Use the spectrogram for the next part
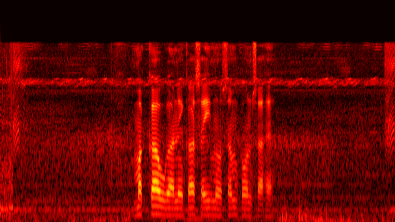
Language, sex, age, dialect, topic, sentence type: Hindi, male, 41-45, Marwari Dhudhari, agriculture, question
